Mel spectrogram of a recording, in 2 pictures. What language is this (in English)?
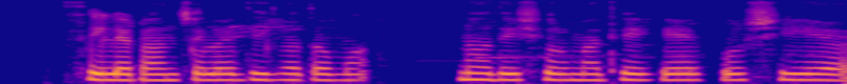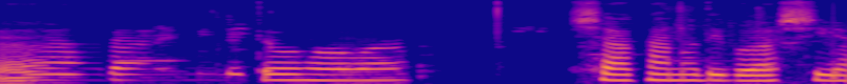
Bangla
